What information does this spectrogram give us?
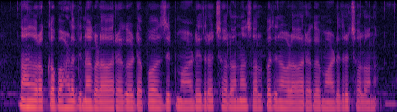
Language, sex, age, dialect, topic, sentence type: Kannada, male, 18-24, Northeastern, banking, question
